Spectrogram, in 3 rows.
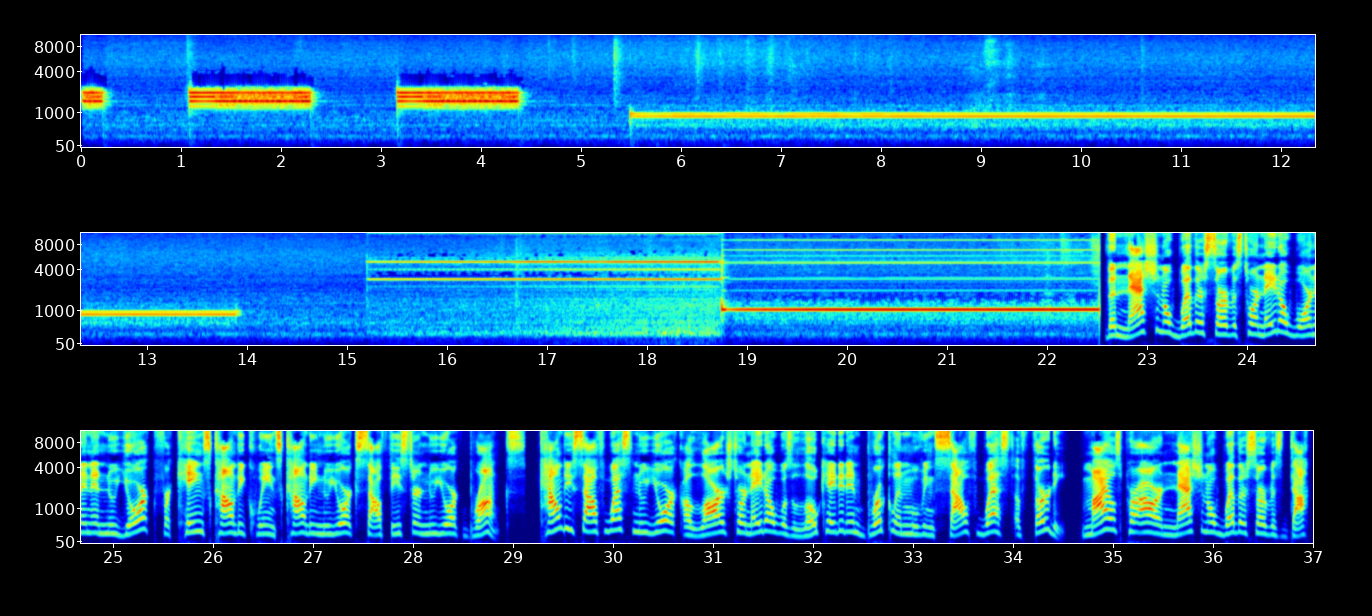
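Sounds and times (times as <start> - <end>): data burst tones: 15.2 - 18.8
steady warning tone: 15.2 - 18.8
two-tone attention signal: 15.2 - 22.5.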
